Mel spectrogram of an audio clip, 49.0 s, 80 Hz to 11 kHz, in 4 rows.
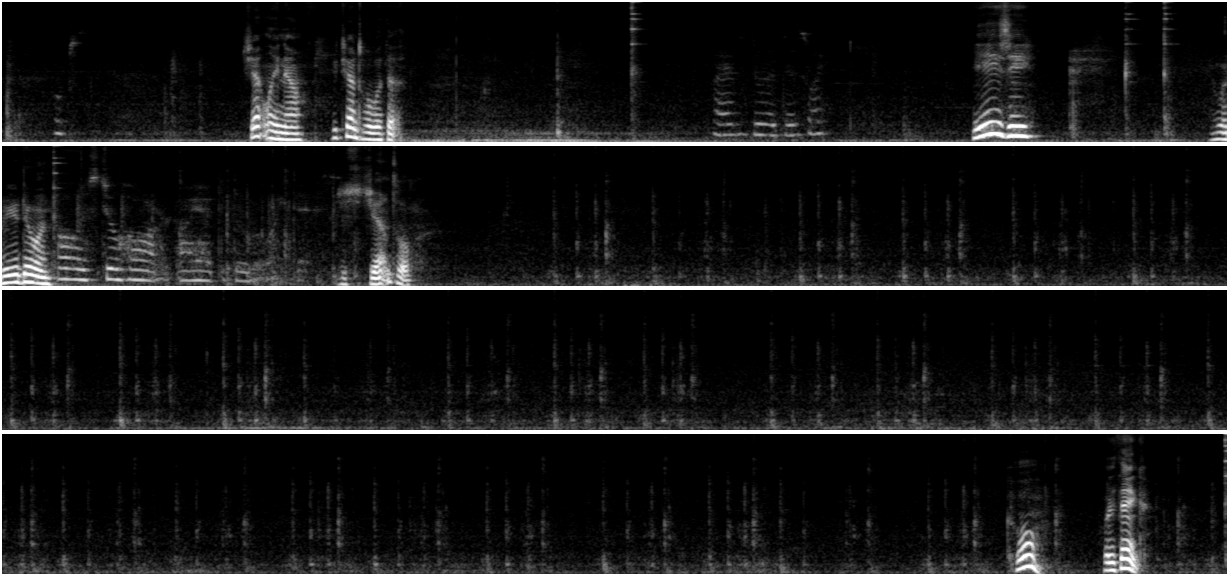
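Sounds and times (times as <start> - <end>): hand-crank sewing machine clicking: 17.8 - 47.4.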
